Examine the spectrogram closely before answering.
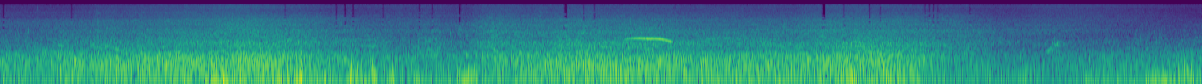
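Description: Sea waves breaking and washing up on the beach, swelling twice and easing off near the end, with wind rumbling on the microphone. A short high chirp sounds about six seconds in.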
